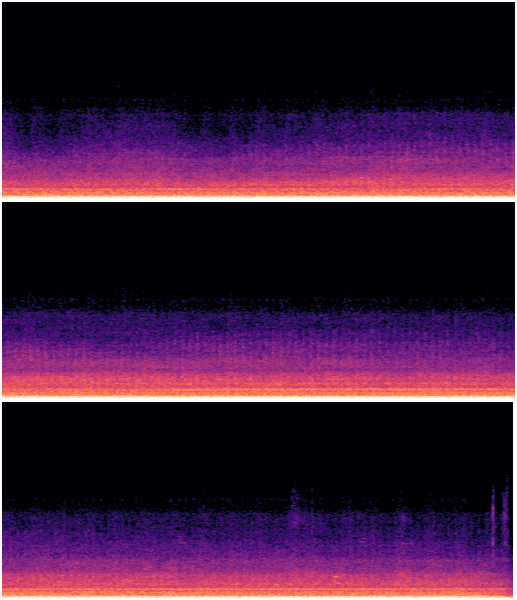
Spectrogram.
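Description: Diesel locomotive engine running steadily at idle, a deep even rumble with a thin steady whine above it.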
